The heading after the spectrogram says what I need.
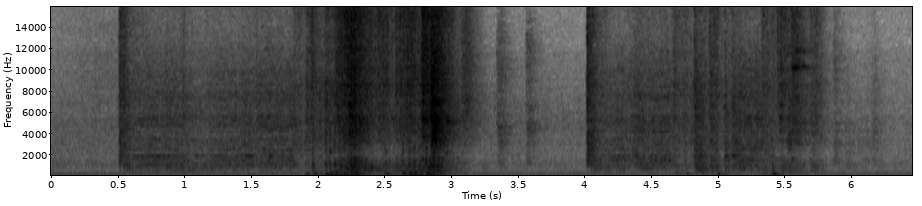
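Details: Flood-damaged Aston Martin DB9, cold start: cranks, catches roughly with uneven pops and lots of smoke, then idles unsteadily with stray thumps; misfire on cold start.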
